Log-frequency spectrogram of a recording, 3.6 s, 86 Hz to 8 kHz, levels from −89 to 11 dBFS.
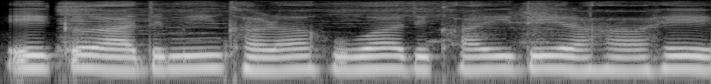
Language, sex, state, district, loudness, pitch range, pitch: Hindi, female, Himachal Pradesh, Shimla, -13 LUFS, 185-195 Hz, 190 Hz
